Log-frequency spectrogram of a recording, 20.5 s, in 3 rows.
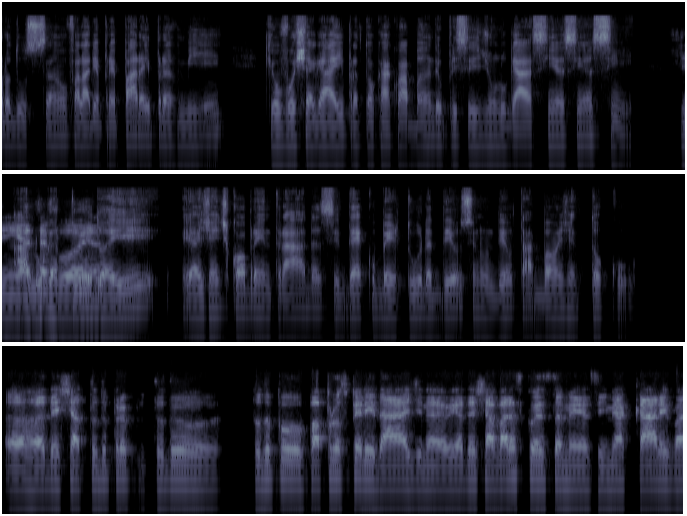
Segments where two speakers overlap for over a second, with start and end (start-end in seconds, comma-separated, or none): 6.9-8.2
